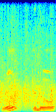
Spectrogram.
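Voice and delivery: ordinary talk, nothing marked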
